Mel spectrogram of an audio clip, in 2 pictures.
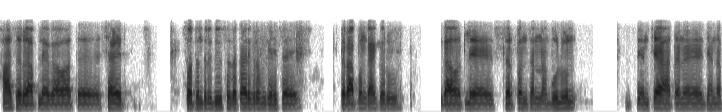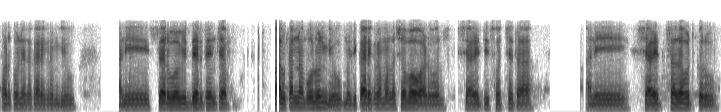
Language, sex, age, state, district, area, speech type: Marathi, male, 18-30, Maharashtra, Jalna, rural, conversation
